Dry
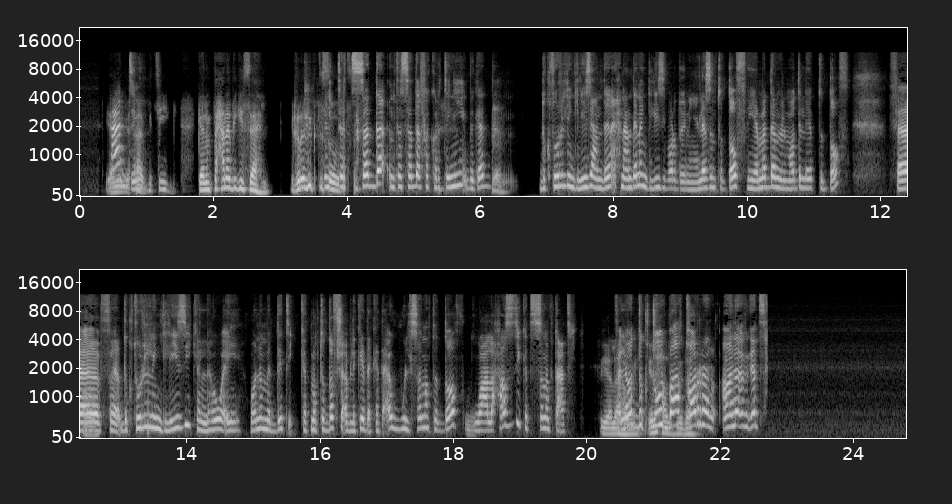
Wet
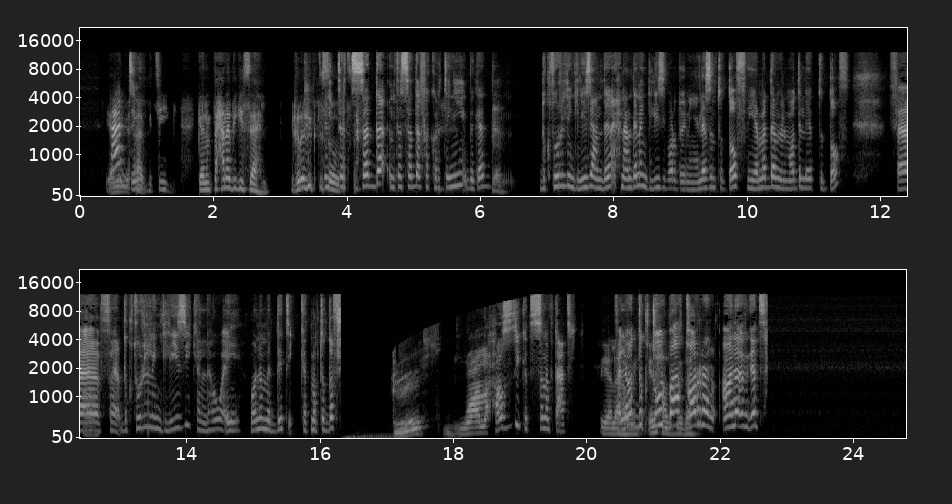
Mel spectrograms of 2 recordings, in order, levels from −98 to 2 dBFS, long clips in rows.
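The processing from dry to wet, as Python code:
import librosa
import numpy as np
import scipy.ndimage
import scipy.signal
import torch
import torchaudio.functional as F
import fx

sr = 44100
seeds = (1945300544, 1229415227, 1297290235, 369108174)

y = fx.peak_eq(x, sr, hz=380.0, db=-10.5, octaves=1.5, at=(11.81, 14.59))
y = fx.edit(y, sr, fx.tape_start(start_s=16.31, length_s=2.94), tone=tone)
y = scipy.signal.lfilter([1.0, -0.97], [1.0], y)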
